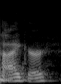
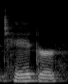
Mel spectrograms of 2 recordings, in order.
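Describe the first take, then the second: First: The first vowel sounds like 'eye'. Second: The first vowel sounds like 'ay'. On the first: The speaker calls it right. "It's an I" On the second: The speaker calls it wrong. "Who says Tager?"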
